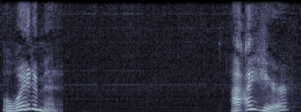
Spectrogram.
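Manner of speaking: usual speaking voice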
